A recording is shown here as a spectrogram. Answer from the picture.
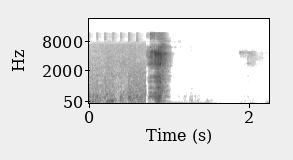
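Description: Faint hiss of an open microphone on a video call, with a short noisy crackle just before one second in; then the sound cuts off abruptly to dead silence, as when a call's noise suppression or mute closes the mic.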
